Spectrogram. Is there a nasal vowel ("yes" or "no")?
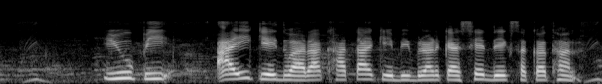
no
